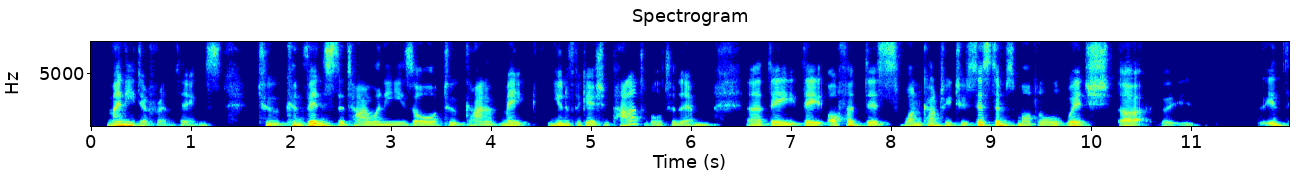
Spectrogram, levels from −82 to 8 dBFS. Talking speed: 145 wpm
